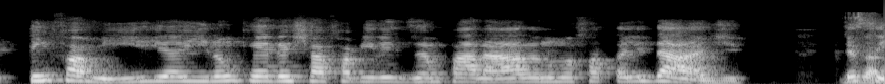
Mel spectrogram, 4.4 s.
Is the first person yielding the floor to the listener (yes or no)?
yes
